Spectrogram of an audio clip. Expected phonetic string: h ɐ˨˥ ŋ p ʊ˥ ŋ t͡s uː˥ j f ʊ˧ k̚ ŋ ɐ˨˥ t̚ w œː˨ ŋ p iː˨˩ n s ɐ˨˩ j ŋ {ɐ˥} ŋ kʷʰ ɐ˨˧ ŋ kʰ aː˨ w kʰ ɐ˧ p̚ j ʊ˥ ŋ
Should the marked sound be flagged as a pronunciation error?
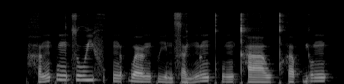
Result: no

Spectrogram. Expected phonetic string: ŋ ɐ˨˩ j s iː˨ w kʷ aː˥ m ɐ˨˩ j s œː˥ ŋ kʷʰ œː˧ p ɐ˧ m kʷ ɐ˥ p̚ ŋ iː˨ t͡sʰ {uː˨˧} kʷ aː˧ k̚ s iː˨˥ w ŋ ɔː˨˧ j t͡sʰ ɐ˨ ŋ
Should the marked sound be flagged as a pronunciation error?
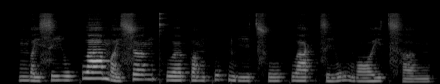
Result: no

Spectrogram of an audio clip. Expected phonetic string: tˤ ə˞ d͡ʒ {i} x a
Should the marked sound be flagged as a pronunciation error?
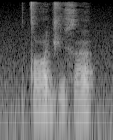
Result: no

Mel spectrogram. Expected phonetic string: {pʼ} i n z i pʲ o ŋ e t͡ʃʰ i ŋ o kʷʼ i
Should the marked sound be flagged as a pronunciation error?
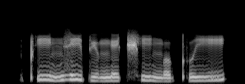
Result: no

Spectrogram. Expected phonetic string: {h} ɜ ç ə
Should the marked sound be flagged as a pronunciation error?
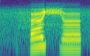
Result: no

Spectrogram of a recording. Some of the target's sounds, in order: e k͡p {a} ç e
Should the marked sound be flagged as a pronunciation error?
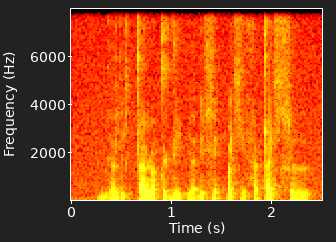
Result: no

